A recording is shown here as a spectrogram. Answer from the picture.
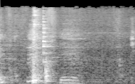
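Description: A plate of tomatoes knocked against the table with one clink about half a second in, then faint handling sounds as a tomato is picked off it.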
